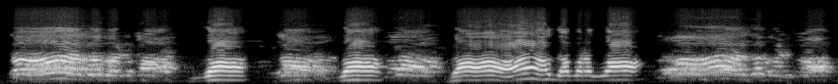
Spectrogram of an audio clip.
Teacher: জিহ্বার গোড়া, জিহ্বার মাঝখান, জিহ্বার আগা সম্পূর্ণ উপরে উঠাই দিবেন, উপরের দাঁতের আগার সঙ্গে লাগাই দিবেন।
